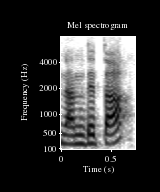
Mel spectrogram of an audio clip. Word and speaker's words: Nandita: a reminder in case you are wondering how it's pronounced it's Nandita um I will be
